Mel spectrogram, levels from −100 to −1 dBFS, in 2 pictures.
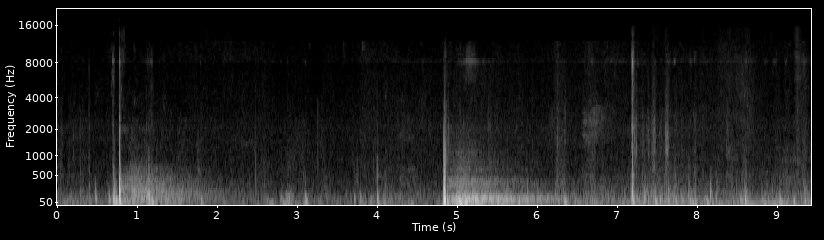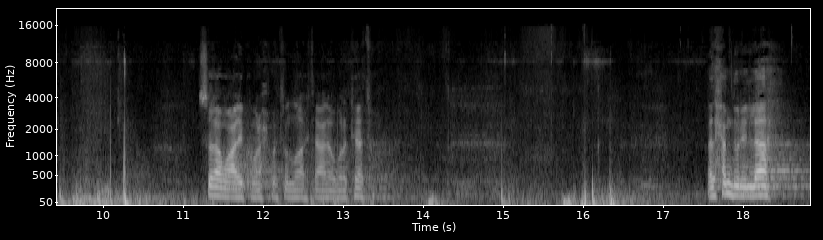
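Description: Nothing in the audio stands out as a technical problem, so there's nothing here to flag.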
